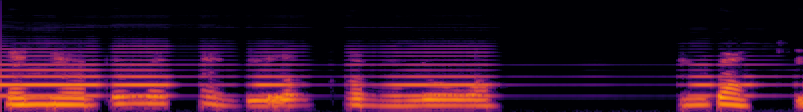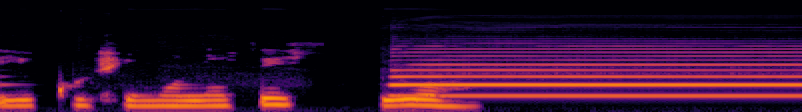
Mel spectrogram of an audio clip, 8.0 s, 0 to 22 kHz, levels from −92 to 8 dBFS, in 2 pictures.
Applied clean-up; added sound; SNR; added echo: neural mask model RNNoise.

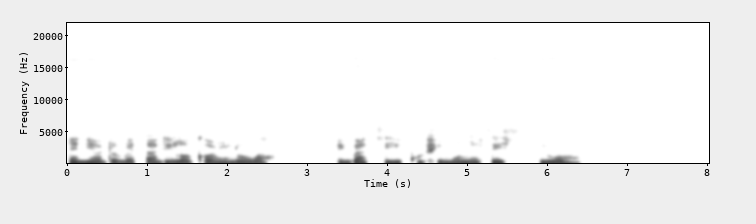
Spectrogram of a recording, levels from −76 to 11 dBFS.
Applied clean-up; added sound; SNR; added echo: none; none; none; none.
